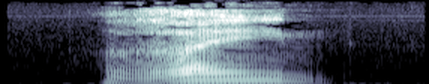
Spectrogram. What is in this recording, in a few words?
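ghain, arabic letters; deen path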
